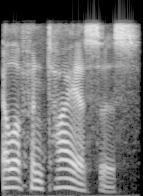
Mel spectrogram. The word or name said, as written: elephantiasis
